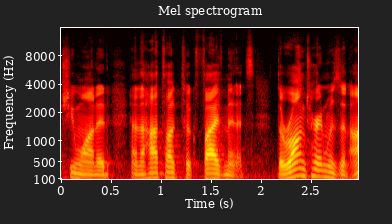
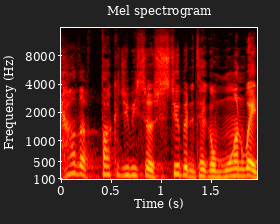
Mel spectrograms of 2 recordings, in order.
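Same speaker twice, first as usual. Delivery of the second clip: mock berating, high, furious screaming; 7 semitones higher, 3 dB quieter than usual. Retelling how a girlfriend screamed at him over a wrong turn: imitating someone screaming. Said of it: "she was screaming at him".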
